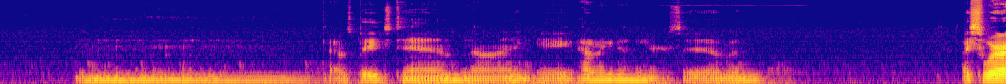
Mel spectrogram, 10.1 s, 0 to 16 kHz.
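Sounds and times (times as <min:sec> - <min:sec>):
man groaning hum: 0:00.8 - 0:03.2, 0:04.1 - 0:06.7.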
